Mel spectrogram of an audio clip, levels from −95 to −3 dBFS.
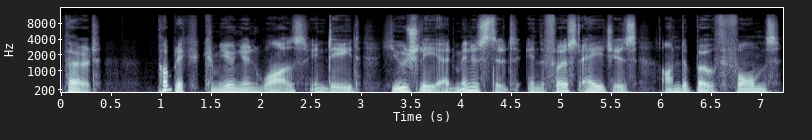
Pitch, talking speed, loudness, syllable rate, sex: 100 Hz, 110 wpm, -21 LUFS, 4.4 syllables/s, male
